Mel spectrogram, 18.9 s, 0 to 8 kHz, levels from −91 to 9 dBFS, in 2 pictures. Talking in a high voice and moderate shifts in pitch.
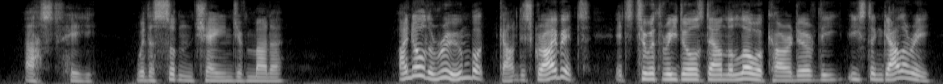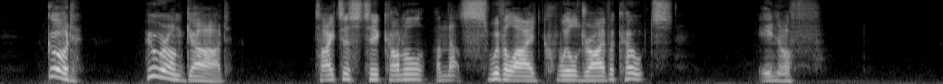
No: medium, 175 Hz; average, 4.0 semitones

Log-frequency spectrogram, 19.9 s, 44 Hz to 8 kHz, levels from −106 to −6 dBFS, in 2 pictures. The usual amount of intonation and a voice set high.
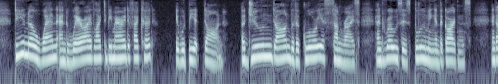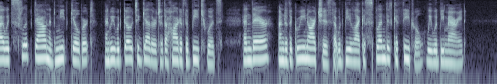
Yes: average, 3.1 semitones; high, 195 Hz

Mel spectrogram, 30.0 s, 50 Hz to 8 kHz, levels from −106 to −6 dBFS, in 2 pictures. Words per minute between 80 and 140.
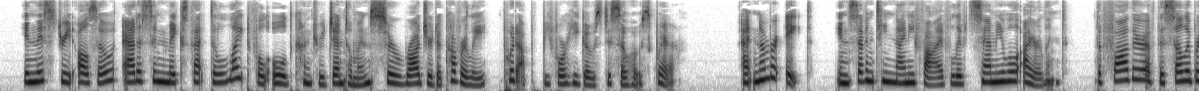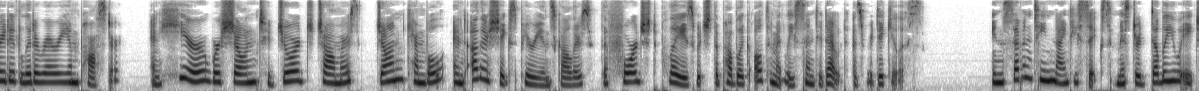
Yes: slow, 135 wpm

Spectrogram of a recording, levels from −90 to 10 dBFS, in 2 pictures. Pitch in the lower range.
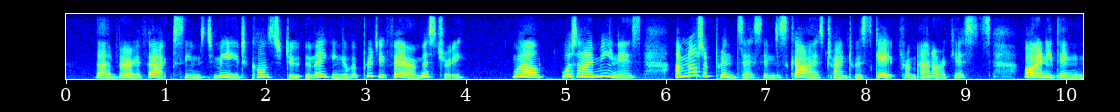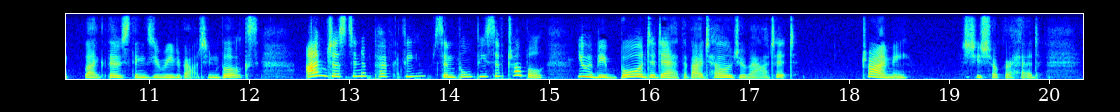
No: high, 240 Hz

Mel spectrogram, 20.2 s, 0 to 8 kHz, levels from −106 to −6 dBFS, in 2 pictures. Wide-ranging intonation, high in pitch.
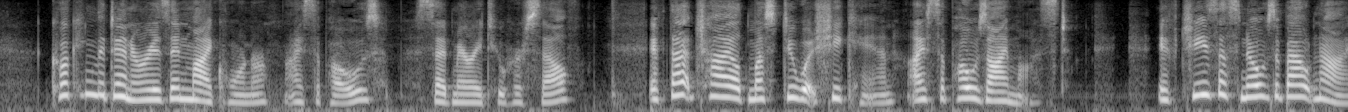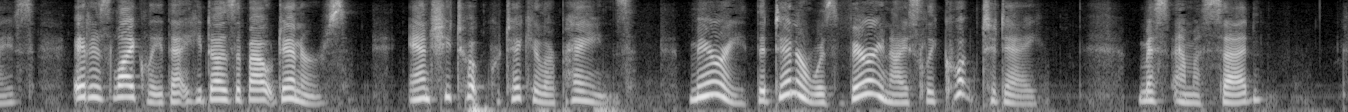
Yes: wide, 7.2 semitones; high, 225 Hz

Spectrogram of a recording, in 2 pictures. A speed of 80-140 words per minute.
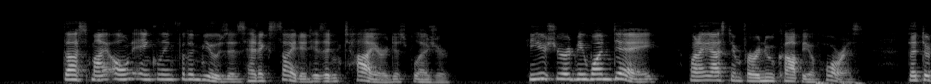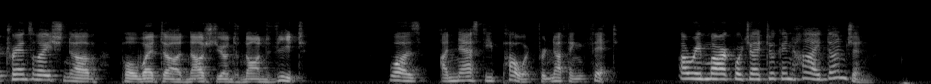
No: average, 160 wpm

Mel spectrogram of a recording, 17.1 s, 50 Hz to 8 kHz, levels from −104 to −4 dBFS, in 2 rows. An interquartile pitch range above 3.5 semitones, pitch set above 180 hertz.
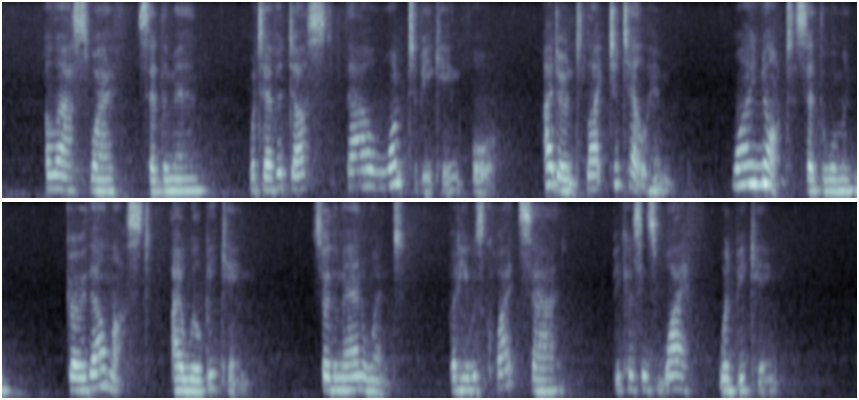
Yes: average, 3.9 semitones; high, 190 Hz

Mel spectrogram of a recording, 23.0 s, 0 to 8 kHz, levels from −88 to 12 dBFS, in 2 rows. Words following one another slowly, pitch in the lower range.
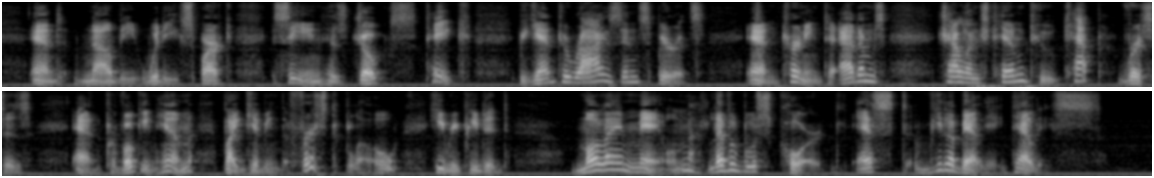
Yes: slow, 105 wpm; low, 110 Hz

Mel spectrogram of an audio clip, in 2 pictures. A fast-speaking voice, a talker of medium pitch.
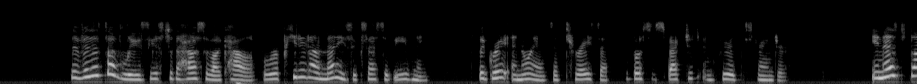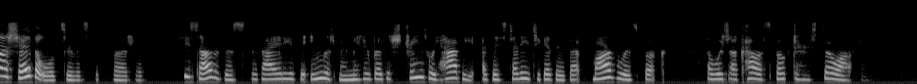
No: fast, 210 wpm; high, 240 Hz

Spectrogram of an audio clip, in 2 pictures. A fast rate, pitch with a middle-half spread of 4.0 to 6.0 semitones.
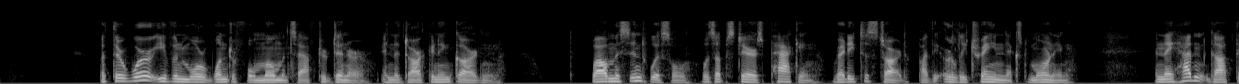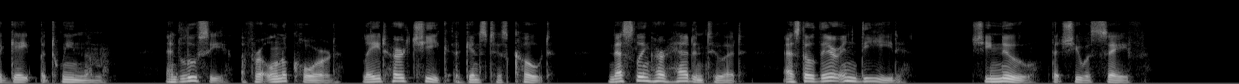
No: average, 150 wpm; average, 5.1 semitones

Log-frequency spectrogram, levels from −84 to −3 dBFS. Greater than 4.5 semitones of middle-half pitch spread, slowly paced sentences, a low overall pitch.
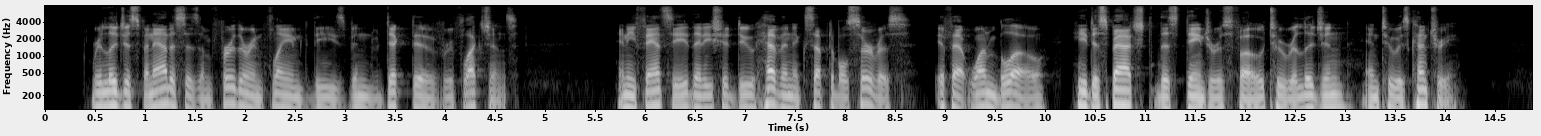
No: average, 3.5 semitones; slow, 130 wpm; low, 100 Hz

